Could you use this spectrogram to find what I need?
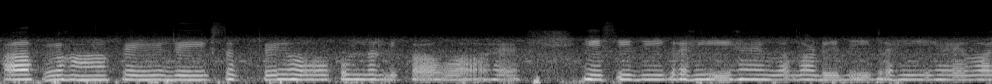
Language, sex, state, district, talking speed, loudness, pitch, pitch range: Hindi, female, Haryana, Charkhi Dadri, 60 wpm, -19 LUFS, 220 Hz, 210-225 Hz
